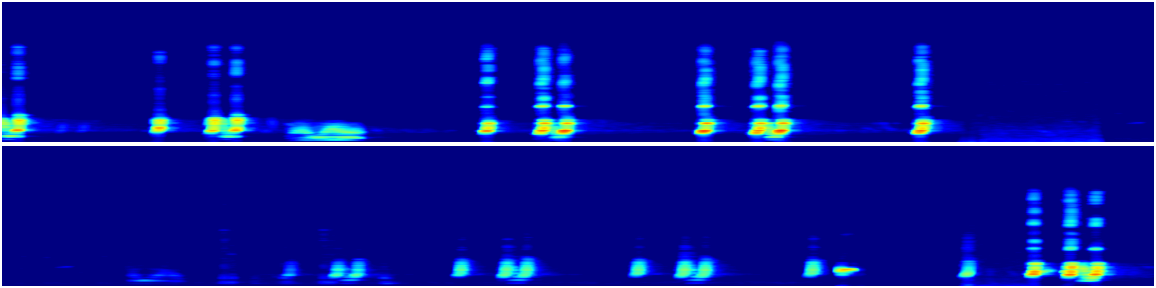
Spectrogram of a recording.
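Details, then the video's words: A common quail gives sharp, clipped high notes, often in quick pairs or triplets at irregular intervals, with one brief lower squawk early on and quiet fainter notes between. "Quail sound"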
